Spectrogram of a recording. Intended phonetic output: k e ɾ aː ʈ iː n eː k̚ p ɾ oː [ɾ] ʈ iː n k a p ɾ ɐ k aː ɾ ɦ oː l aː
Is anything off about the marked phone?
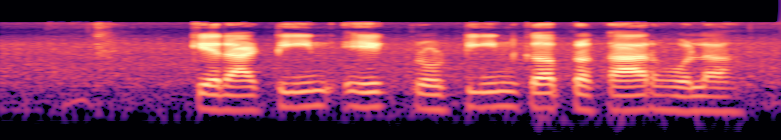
yes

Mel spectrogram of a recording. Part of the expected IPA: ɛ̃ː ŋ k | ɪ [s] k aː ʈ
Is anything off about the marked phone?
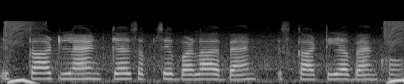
no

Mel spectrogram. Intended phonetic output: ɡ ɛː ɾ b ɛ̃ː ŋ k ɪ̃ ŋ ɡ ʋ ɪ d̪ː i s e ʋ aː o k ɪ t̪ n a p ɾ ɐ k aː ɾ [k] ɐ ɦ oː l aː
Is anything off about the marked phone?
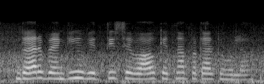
no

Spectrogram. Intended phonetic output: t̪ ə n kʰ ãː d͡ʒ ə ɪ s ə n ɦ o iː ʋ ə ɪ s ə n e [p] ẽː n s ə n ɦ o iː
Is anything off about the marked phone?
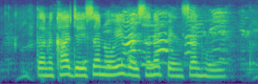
no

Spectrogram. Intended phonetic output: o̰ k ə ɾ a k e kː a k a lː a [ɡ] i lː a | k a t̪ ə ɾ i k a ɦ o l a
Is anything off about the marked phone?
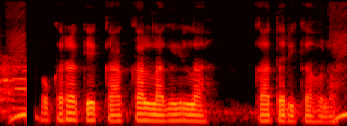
no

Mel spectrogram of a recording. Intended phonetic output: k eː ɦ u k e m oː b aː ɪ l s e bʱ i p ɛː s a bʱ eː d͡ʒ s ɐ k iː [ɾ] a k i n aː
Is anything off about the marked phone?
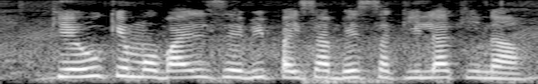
yes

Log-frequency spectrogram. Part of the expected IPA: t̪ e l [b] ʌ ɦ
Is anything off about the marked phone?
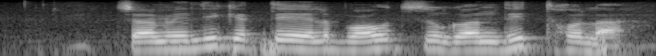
no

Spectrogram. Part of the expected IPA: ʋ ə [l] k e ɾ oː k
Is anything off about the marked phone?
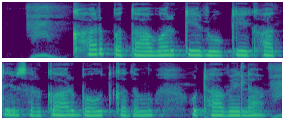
yes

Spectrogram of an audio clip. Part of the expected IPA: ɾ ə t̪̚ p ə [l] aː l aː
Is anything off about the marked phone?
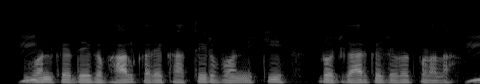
yes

